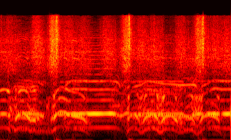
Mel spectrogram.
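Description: Bororo ritual chant: several voices singing together, with women's voices joining and one voice holding a long steady note. A rattle is shaken twice.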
